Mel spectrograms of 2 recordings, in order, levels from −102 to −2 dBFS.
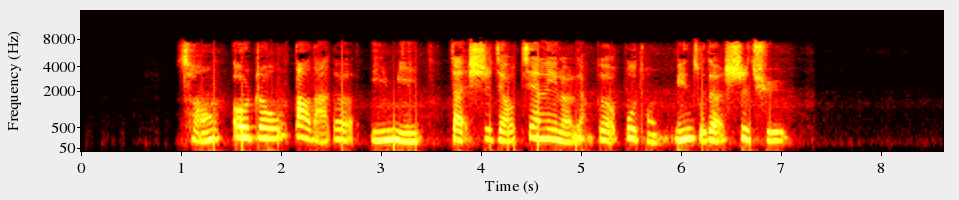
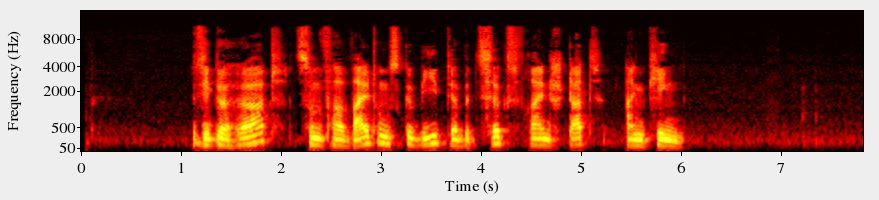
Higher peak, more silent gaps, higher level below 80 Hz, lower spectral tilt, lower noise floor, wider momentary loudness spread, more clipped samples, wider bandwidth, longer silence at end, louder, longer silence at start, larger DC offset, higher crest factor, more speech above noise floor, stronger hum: first, -2 dBFS vs -8 dBFS; neither; first, -54 dBFS vs -74 dBFS; second, -3.5 dB/octave vs -5 dB/octave; first, -85 dBFS vs -75 dBFS; about the same, 9 LU vs 8 LU; neither; second, 8.2 kHz vs 11.5 kHz; second, 1.55 s vs 1.8 s; first, -19 LUFS vs -30 LUFS; about the same, 1 s vs 1.1 s; neither; second, 18 dB vs 24 dB; first, 66 dB vs 46 dB; neither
